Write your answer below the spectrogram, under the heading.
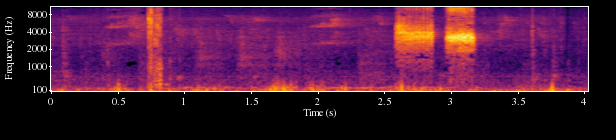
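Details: Wild young common iora, called cipoh sirtu and kept as a lure: a pair of loud, rasping buzzy notes near the end, preceded by faint clicks and low background rumble.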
